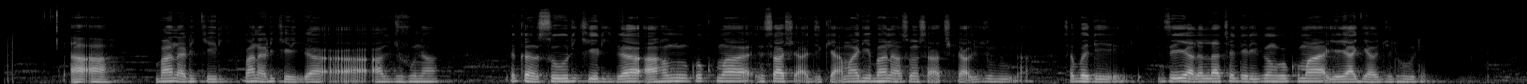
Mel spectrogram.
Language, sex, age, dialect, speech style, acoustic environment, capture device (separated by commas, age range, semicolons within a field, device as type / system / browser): Hausa, male, 25-34, Nigeria - Kano, relaxed, people talking, mobile / Linux / Chrome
